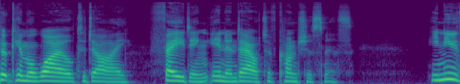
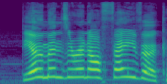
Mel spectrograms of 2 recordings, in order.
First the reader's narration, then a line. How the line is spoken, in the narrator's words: Callimachus cried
